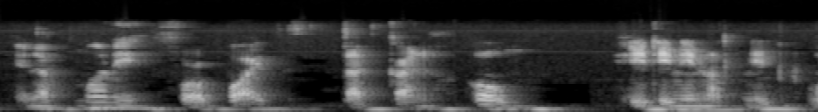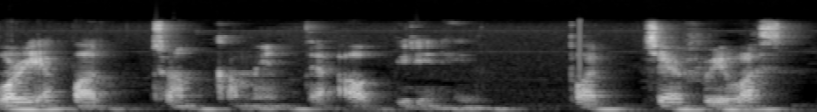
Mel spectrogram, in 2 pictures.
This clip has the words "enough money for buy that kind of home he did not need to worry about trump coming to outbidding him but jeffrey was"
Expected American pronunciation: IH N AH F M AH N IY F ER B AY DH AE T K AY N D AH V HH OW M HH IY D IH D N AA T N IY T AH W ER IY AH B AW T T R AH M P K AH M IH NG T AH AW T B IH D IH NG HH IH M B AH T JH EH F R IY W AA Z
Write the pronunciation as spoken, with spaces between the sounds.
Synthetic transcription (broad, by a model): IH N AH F M AH N IY F ER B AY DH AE T K AY N D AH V HH OW M HH IY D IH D N AA T N IY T W ER IY AH B AW T T R AH M P K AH M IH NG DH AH AW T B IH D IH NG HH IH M B AH T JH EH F R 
